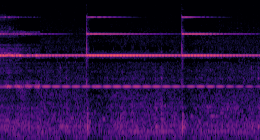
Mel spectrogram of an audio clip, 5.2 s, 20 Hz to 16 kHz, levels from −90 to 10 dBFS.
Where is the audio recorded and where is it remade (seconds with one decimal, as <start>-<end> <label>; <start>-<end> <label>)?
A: 0.0-0.8 remade; 0.8-5.2 recorded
